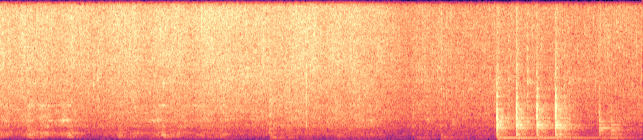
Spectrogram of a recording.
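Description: Garlic and ginger fry in a pan for brinjal bhajee, a steady close sizzle running throughout, with a burst of sharp stirring scrapes and clatters near the end.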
